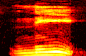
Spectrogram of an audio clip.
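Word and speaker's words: knee: नी, इसमें ये जो के है, स्टार्टिंग में जो वर्ड के लिखा हुआ है ये साइलेंट है, हमने इसको एन से स्टार्ट करना है, प्रोनाउंस करना, बोलना।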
